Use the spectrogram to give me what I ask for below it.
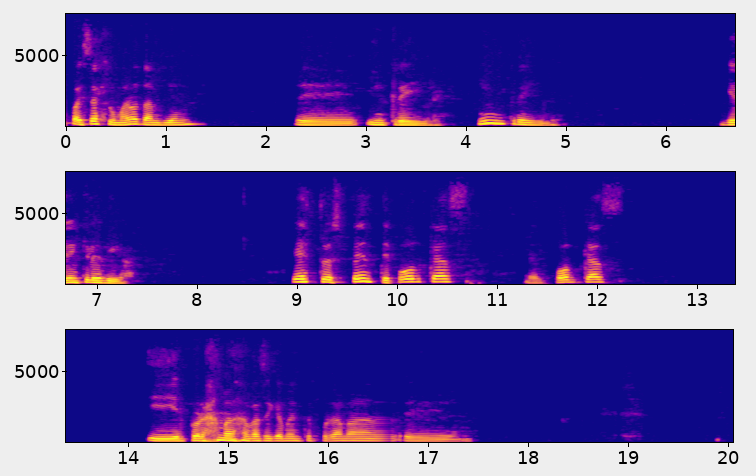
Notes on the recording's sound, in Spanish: Programa grabado en Vivo por Facebook Live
